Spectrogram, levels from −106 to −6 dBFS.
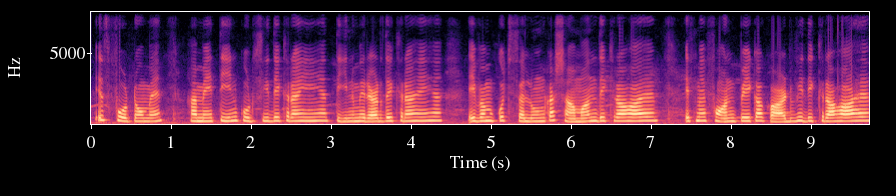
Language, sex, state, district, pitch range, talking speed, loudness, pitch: Hindi, female, Chhattisgarh, Bastar, 235-265 Hz, 190 wpm, -16 LUFS, 255 Hz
